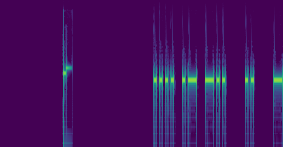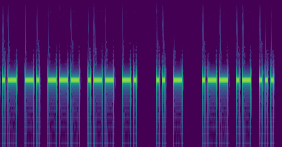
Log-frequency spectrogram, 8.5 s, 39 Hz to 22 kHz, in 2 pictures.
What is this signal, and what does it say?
Morse code, heard as a keyed tone, about 28 wpm, 700 Hz. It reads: HAD I KNOWN IT WAS
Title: Sentences from Top 1000 Words - Review Part 3 - 28wpm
